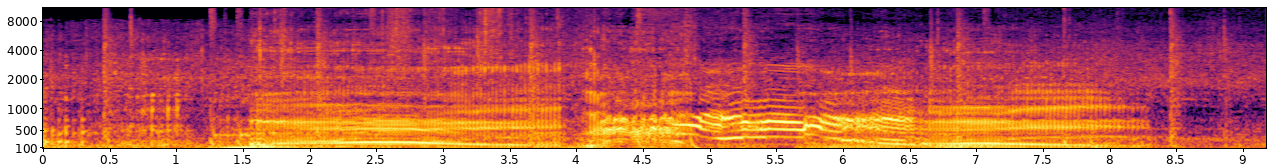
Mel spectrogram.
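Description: Male lions snarling at each other in an aggressive standoff: two long, wavering calls, the second starting about four seconds in.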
